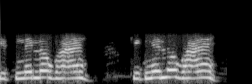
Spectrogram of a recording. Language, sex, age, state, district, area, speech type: Hindi, female, 30-45, Uttar Pradesh, Pratapgarh, rural, conversation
